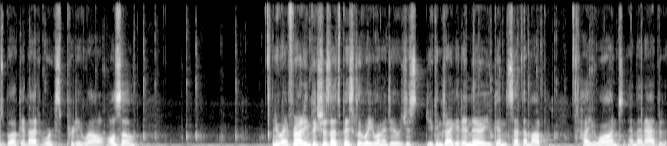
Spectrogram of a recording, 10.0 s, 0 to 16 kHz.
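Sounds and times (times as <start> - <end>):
low steady hum: 0.0 - 10.0
computer keys clicking: 1.8 - 4.1, 7.0 - 9.0.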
